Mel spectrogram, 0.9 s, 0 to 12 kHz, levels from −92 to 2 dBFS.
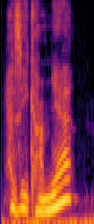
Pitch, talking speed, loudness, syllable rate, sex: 180 Hz, 255 wpm, -14 LUFS, 7.1 syllables/s, female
